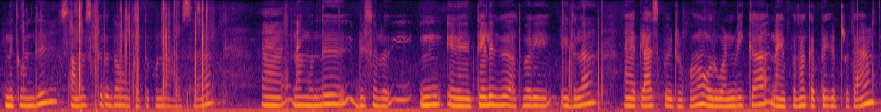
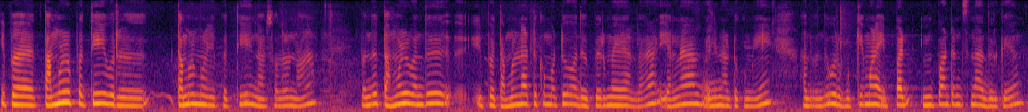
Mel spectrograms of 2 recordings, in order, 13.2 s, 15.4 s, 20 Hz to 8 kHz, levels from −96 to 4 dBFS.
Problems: constant background noise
